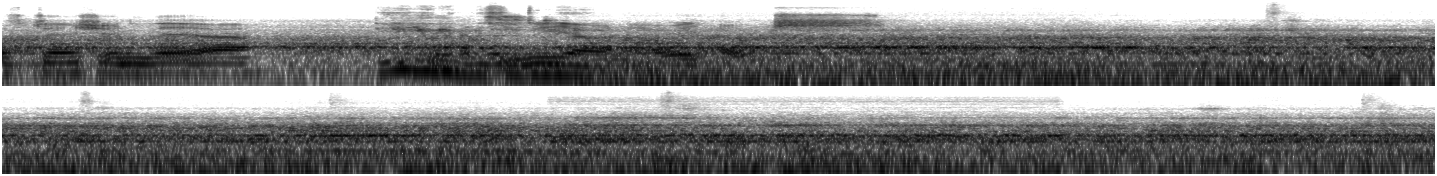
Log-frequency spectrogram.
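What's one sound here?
A diesel truck engine drones while cruising on a highway.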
